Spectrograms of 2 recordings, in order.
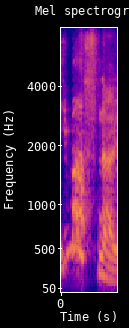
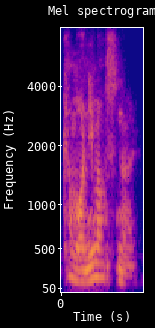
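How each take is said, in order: First: High, pressing insistence; insistent. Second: Said in the usual way. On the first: Retold or imitated. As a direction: push the child for an answer in a raised pitch. Repeats it with more insistence.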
